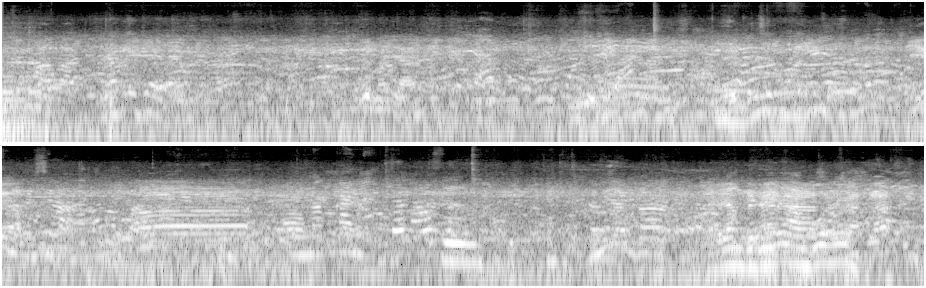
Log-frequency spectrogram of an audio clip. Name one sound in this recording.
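A woman talks into a microphone through a loudspeaker.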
